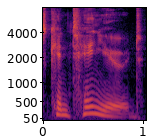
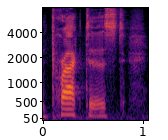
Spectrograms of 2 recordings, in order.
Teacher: So I have a D sound, and then practiced, it's more of a T sound. So the ED ending will change in its pronunciation based on the environment there.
